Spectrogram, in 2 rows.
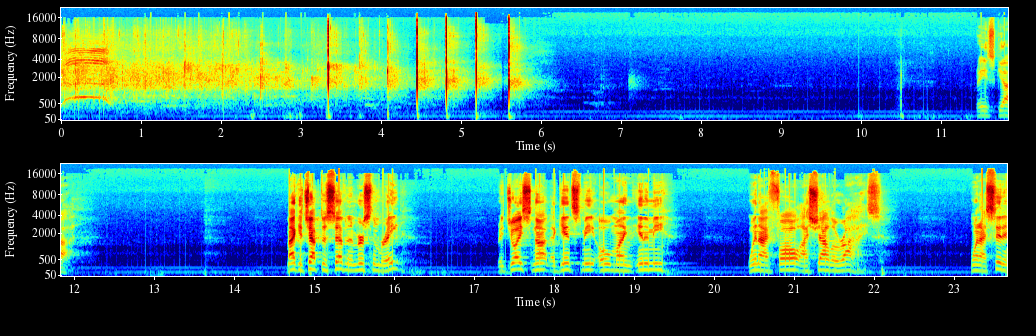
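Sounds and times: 
audience clapping: 0.0s - 5.9s
speech: 11.6s - 12.1s, 14.7s - 16.2s, 17.3s - 19.5s, 20.4s - 22.2s, 23.2s - 23.6s.

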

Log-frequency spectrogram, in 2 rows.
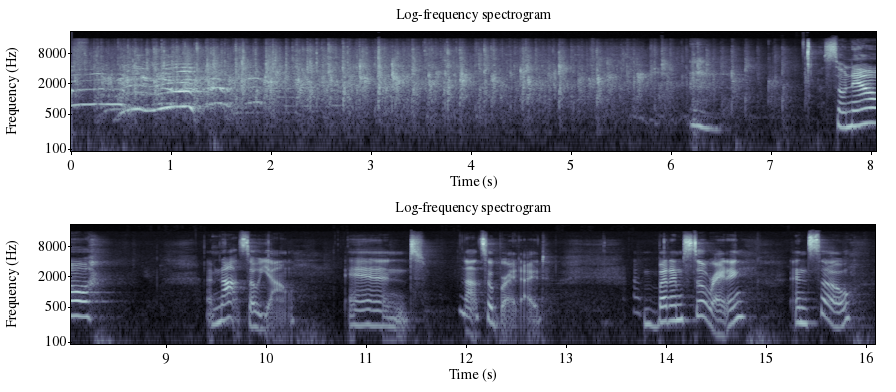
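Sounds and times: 
cheers and whoops: 0.0s - 3.4s
crowd round of applause: 0.0s - 7.3s
speech: 7.6s - 8.4s, 9.4s - 12.9s, 13.8s - 16.0s.

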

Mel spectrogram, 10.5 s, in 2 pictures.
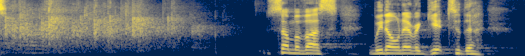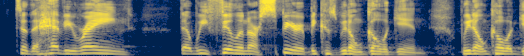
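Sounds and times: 
audience clapping: 0.0s - 2.4s
speech: 2.8s - 10.4s.

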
